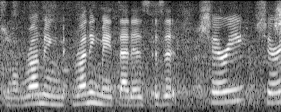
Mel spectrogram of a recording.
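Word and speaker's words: Cheri Honkala: Her your vice presidential running mate, that is it Sherry Honkala? Sherry Honkala. That's right. I wanted to pronounce that right.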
